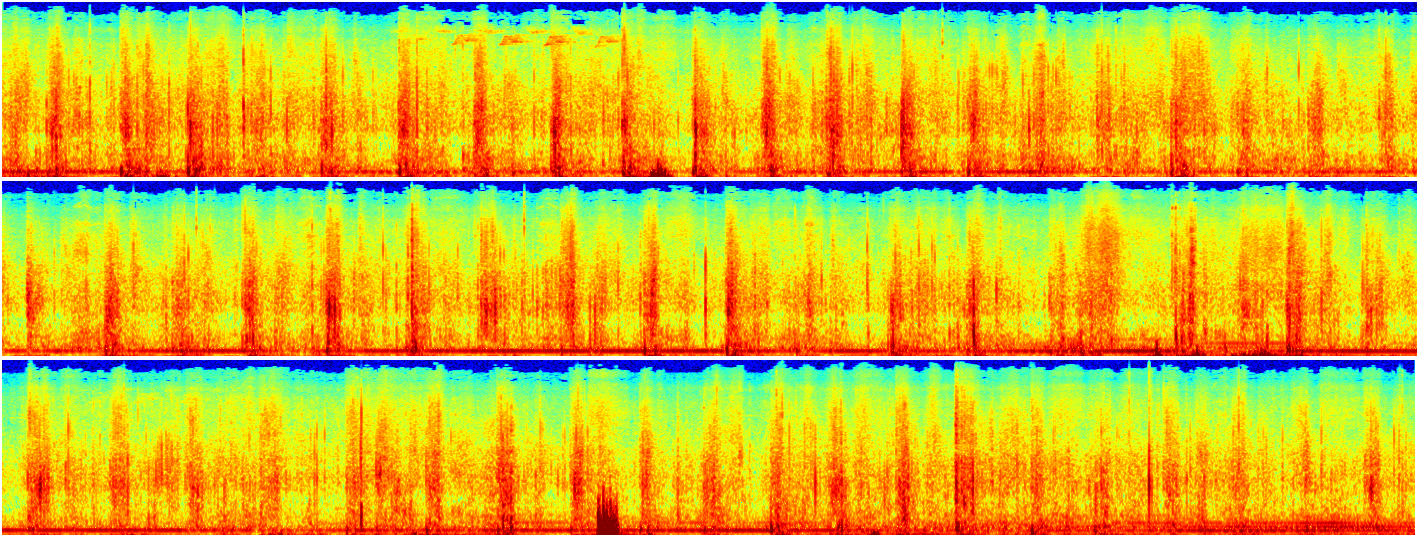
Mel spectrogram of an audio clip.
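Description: Footsteps of a hiker walking on a dry dirt forest trail, about two steps a second, with one heavier thump late on, over a steady low hum.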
